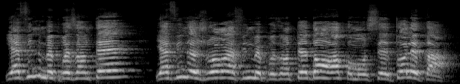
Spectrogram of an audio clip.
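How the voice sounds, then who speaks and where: A woman hosts a comedy phone-in as a self-styled coach, playful and theatrical, hammering her lines through repetition. Her voice sits high and bright, swinging widely in pitch. The room around her is echoey. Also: very fast. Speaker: comedy show host playing a coach.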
